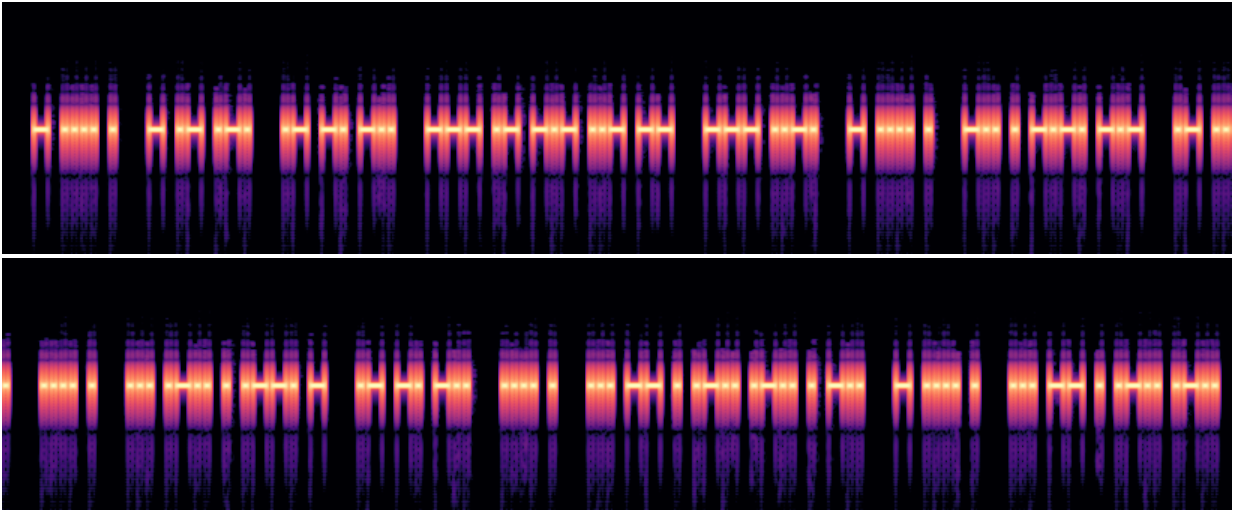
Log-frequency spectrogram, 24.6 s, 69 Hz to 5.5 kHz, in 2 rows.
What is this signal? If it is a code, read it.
Morse code, heard as a keyed tone, about 25 wpm, 600 Hz. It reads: THE TAR AND OAKUM OF THE DECK AS HE SLEPT AND HE SMELLED THE SMELL
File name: the old man and the sea part 1 25wpm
